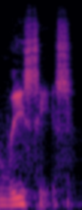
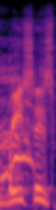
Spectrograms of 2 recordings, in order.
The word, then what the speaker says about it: Reese's: appalled everybody in the midwest calls it reese's oh you idiots it's reese's pieces oh it's it rhymes do you think it's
